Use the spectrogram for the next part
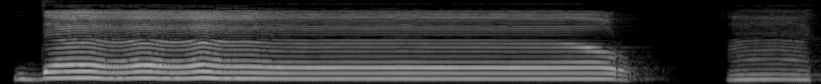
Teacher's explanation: Ra bila berhenti kena ada takrir getaran.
